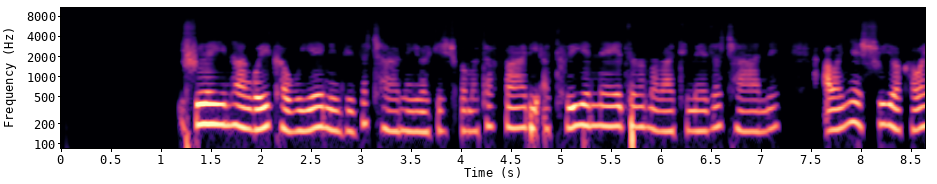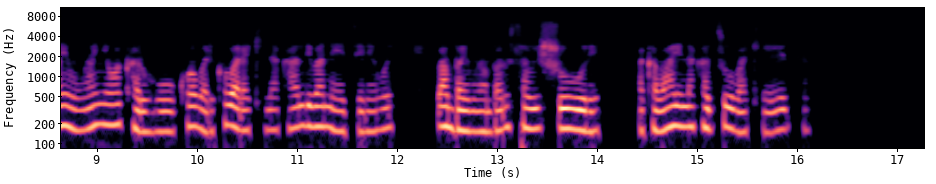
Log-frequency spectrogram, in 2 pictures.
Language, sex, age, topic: Rundi, female, 18-24, education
